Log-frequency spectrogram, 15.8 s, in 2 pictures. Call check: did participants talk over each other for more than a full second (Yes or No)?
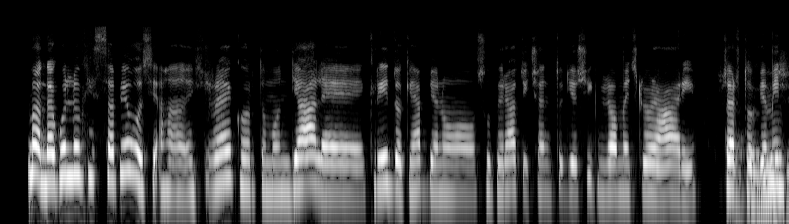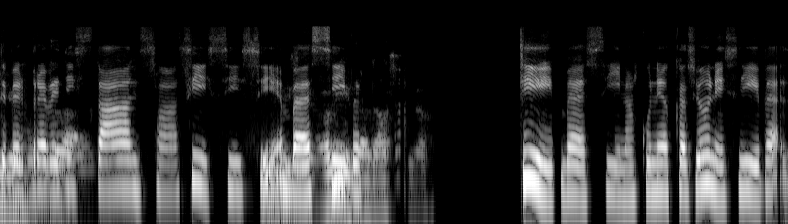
Yes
